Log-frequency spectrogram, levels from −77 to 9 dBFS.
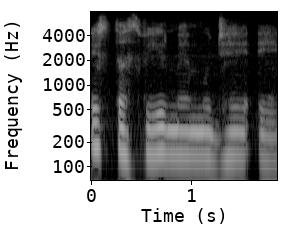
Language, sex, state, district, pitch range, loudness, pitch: Hindi, female, Uttar Pradesh, Varanasi, 130-150 Hz, -28 LUFS, 135 Hz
